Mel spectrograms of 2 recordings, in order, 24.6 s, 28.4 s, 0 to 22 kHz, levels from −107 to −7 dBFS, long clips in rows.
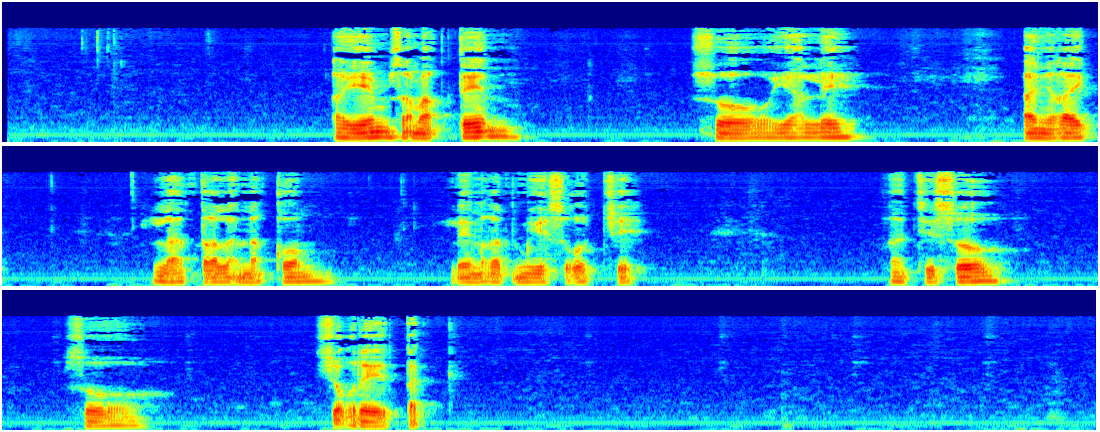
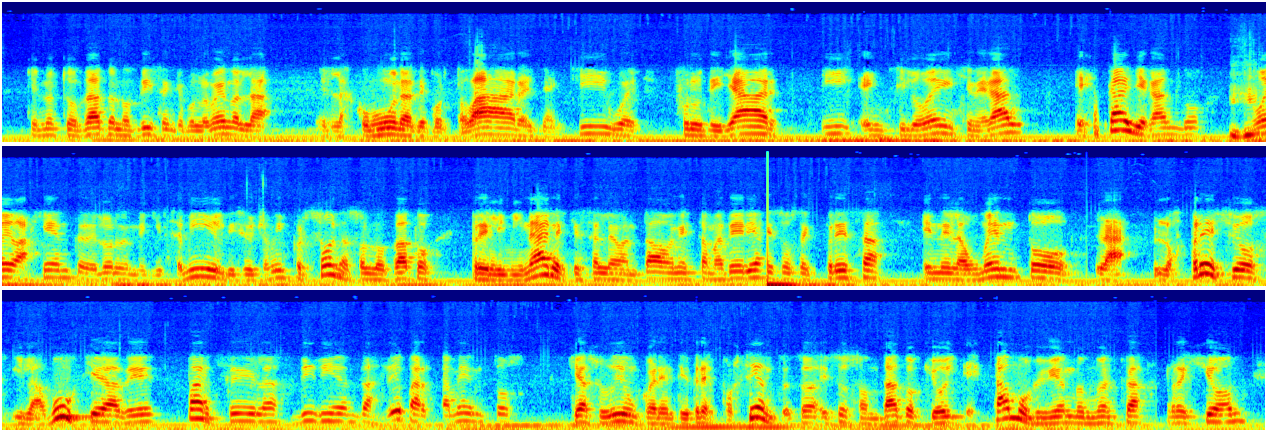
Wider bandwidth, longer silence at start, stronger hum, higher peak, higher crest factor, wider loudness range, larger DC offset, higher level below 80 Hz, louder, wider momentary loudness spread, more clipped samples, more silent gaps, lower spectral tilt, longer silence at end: first, 11.5 kHz vs 6.8 kHz; first, 2.45 s vs 0 s; neither; about the same, -2 dBFS vs 0 dBFS; first, 26 dB vs 20 dB; first, 7 LU vs 4 LU; neither; second, -46 dBFS vs -32 dBFS; second, -24 LUFS vs -20 LUFS; first, 18 LU vs 12 LU; neither; neither; second, -4.5 dB/octave vs -8 dB/octave; first, 5.05 s vs 0 s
